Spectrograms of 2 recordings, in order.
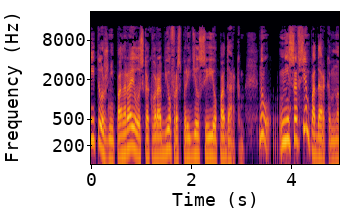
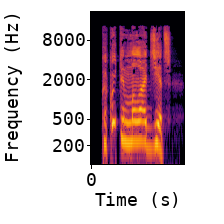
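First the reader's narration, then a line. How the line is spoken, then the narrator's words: Offended. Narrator (Russian): обиженно сказала Ариша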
